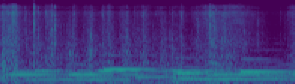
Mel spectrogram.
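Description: Background music of held, overlapping notes, over the crinkling of a thin plastic shower cap being handled.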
